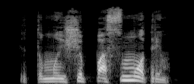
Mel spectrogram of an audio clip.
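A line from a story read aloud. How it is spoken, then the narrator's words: Through gritted teeth. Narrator (Russian): процедил в ответ золотой ключник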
